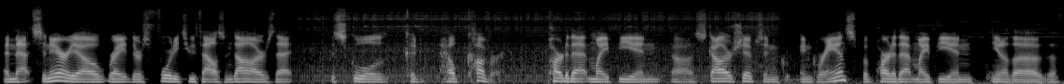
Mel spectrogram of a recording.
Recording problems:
traffic noise; noticeable; from 3 s on; 20 dB below the speech

